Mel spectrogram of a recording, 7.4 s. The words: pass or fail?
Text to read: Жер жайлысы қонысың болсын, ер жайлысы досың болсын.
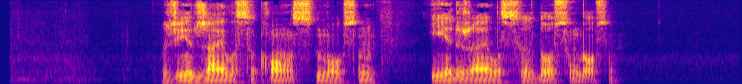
pass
